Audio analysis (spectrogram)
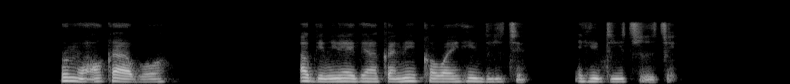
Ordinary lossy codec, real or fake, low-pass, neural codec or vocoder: none; fake; 7.2 kHz; codec, 16 kHz, 1 kbps, FunCodec, trained on LibriTTS, 50 frames a second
